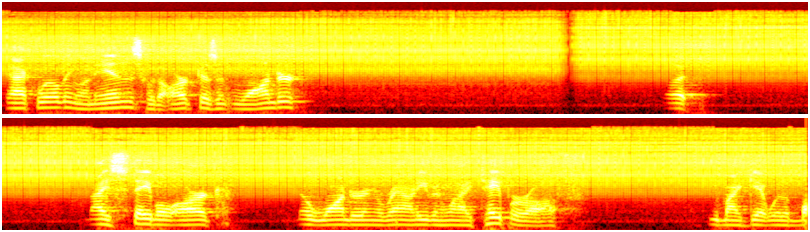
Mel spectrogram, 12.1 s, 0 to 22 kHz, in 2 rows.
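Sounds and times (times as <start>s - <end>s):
welding arc buzzing hiss: 0.0s - 12.0s.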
